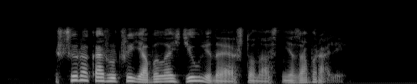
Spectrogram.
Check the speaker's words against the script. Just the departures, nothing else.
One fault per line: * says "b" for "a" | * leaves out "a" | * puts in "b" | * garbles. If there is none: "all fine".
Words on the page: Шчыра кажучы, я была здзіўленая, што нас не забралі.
all fine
